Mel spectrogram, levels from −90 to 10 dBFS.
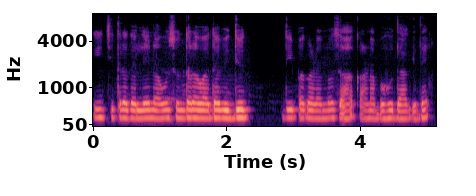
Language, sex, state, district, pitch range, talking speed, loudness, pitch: Kannada, female, Karnataka, Bangalore, 165-170 Hz, 95 wpm, -18 LUFS, 170 Hz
